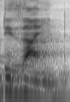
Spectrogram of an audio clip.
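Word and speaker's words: design: ये लिखा हुआ है डिज़ाइन, तो यहाँ पर देखिए एन से पहले क्या आया हुआ है? जी आया हुआ है, तो ये जी जो है वो क्या हो गया? साइलेंट हो गया। जी जो है बिल्कुल वो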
